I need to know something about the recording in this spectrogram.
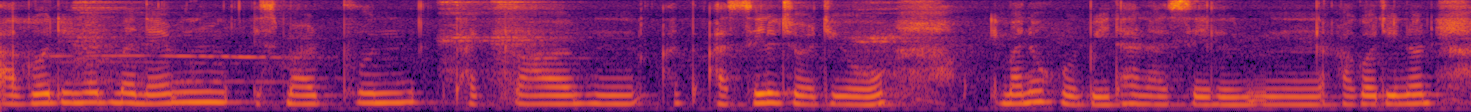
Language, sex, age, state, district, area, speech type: Assamese, female, 18-30, Assam, Sivasagar, urban, spontaneous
